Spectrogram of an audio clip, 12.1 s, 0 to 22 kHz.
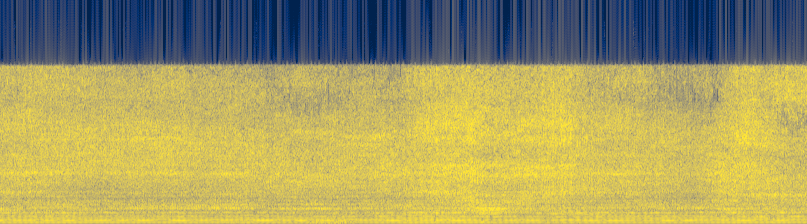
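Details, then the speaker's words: Husqvarna YTH2148 lawn tractor with 48 in deck and Briggs & Stratton Vanguard V-twin: engine runs steadily under a constant whirring from worn, loud deck spindle bearings, noise coming and going intermittently; deck also needs a new belt. "oh here the deck needs some work too bearings are loud and everything I know it needs a deck belt"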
